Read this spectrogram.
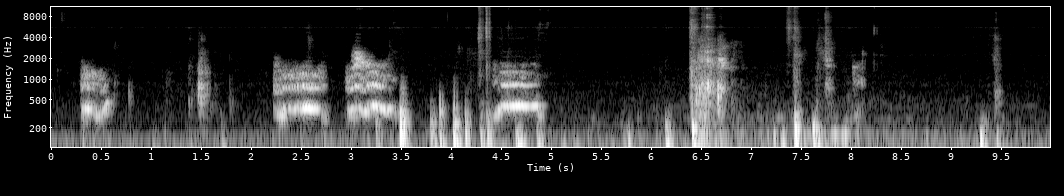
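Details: Mother cat Patience, surrendered to Purrfect Pals, plays indoors with her five kittens, four males and one female. Short harmonic meows and chirrups come in a quick series over the first five seconds, then thumps, scuffles and rustling of play.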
